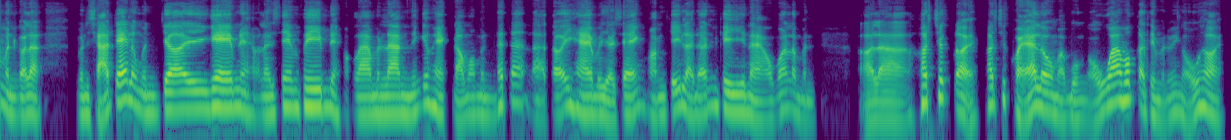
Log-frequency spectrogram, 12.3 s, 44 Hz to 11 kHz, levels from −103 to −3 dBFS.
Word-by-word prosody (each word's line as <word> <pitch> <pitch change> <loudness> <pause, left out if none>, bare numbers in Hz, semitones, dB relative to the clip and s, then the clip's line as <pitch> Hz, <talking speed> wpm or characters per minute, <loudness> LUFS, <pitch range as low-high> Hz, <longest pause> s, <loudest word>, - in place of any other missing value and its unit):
mình, 125 - -4
gọi 120 -1 -1
là, - - +1 0.4
mình 125 0 -6
xả - - +5
stress 210 +2 +7
luôn 195 -6 -2
mình 130 -1 -6
chơi 150 +1 +3
game 160 -1 +7
nè 150 -3 -2
hoặc 125 -1 -12
là 120 0 -4
xem 160 +4 -3
phim 165 -1 +3
nè, 145 - -2
hoặc - - -19
là 120 0 +1
mình 125 0 -4
làm 125 0 +3
những 135 +4 -6
cái 185 - -4
hoạt 155 -8 0
động - - -2
mà 120 - -6
mình 120 -2 -9
thích 175 - -3
á 200 0 -4
là - - -8
tới 125 +8 -1
2:00-3:00 125 -6 +1
sáng, 125 +9 -2
thậm 115 +1 -5
chí 145 +5 -2
là 165 - -2
đến 130 +8 -4
khi 135 -2 +1
nào 105 -5 -2
á 150 - -2
là 140 -2 -7
mình, 105 -3 -12 0.5
gọi 95 - -2
là, 100 +1 -2
hết 190 0 +3
sức 235 -1 0
rồi, - - +3
hết 180 0 -2
sức 220 - -8
khỏe 165 - +5
luôn 145 -5 +1
và 105 - -4
buồn 105 -1 -8
ngủ 120 - -7
quá 200 +3 +6
mức, 220 - +4
a, - - -1
thì 130 -3 -6
mình 105 +1 -10
mới 130 +3 -9
ngủ 140 +4 -6
thôi. 155 - 0
130 Hz, 295 wpm, -26 LUFS, 120-160 Hz, 0.5 s, stress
